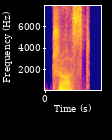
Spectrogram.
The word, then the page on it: trust: Indian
